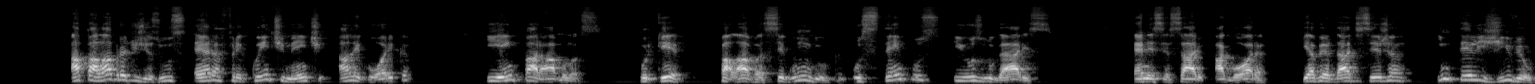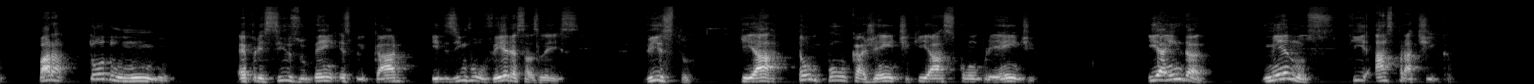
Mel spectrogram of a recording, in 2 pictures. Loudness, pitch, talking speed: -21 LUFS, 155 Hz, 105 wpm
